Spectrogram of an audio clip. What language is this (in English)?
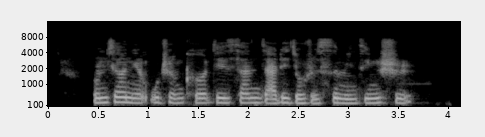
Chinese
